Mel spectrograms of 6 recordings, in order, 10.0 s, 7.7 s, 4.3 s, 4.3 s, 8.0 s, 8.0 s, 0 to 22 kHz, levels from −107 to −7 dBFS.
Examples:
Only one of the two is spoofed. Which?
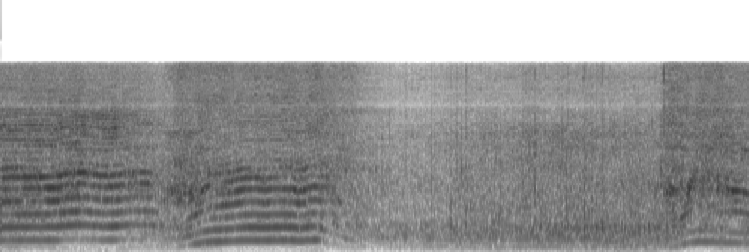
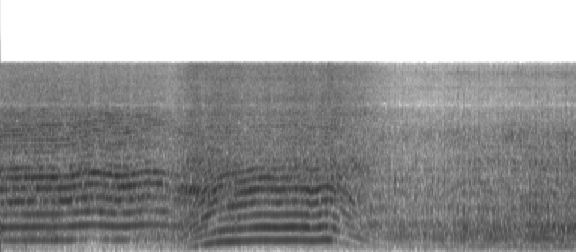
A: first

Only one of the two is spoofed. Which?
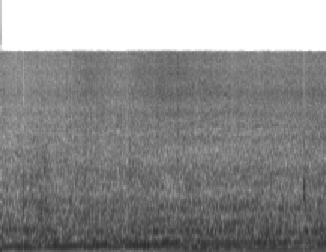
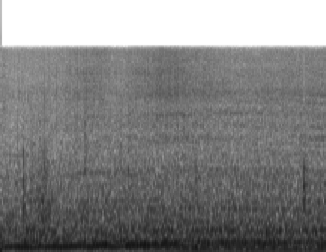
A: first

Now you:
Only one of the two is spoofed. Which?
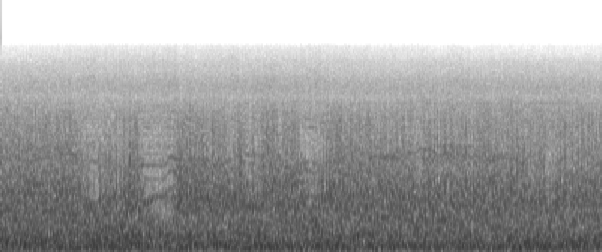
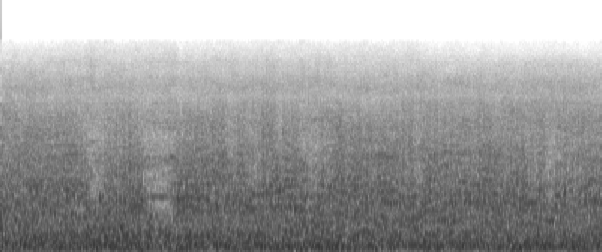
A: second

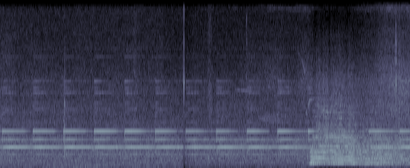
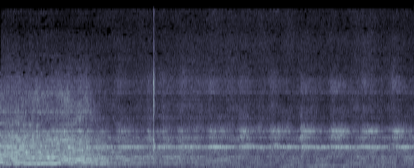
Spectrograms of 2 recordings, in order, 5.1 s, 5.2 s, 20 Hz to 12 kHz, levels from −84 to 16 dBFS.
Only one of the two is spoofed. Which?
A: second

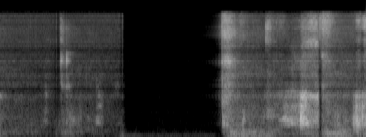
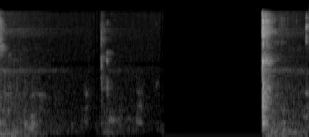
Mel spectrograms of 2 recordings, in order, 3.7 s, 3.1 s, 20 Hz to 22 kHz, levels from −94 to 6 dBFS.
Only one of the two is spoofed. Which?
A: first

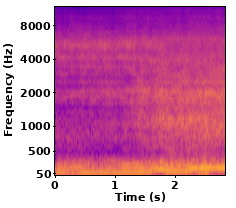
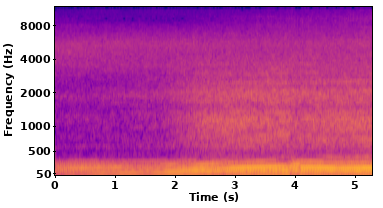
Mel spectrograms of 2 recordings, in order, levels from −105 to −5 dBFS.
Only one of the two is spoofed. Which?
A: first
